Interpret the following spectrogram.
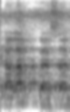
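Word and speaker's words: تلبّس: Ai talabbasa bil haji. Itu talabbasa ya, bacanya ya. Talabbasa, berpakaian sepeman bil haji, untuk berhaji, awil umrati, atau umrah.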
